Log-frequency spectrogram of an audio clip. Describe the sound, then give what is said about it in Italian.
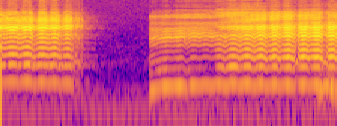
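A goat bleats from the doorway of a shack in a camp near Rome: two loud, wavering, nasal cries, a short one and then a longer one after a brief pause. “No, guarda, ci sta pure una capra che fa capolino dall'uscio di una baracca.”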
